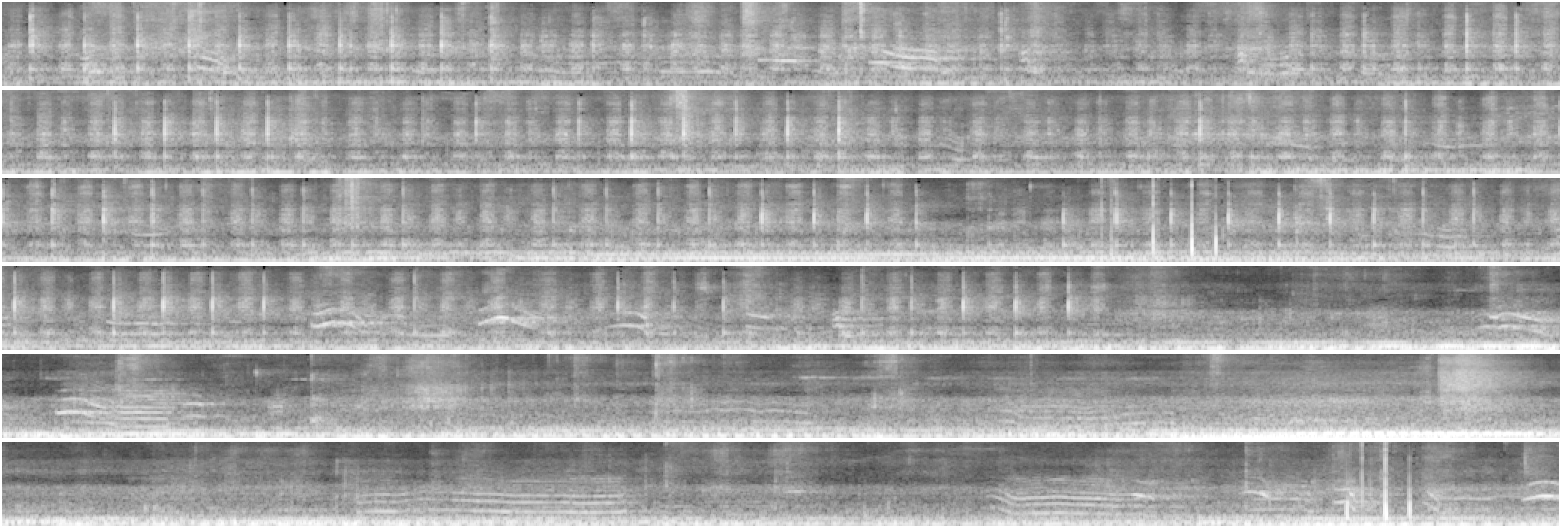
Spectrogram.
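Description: Newborn puppies whimpering and squeaking again and again in short, thin, high cries as they nurse, over the mother dog's fast panting. A low muffled noise builds in the second half.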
